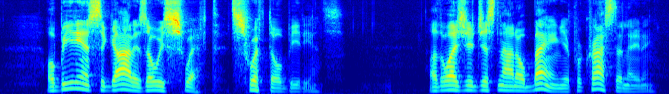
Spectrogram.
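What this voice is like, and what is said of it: New York accent. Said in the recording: “my annoying New York accent”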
